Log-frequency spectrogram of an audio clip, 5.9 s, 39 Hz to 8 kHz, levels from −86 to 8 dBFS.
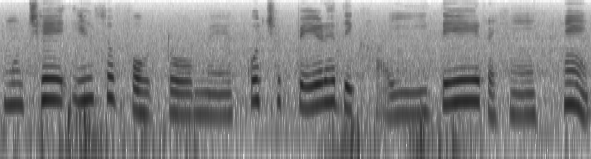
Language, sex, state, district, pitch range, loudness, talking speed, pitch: Hindi, female, Madhya Pradesh, Katni, 180-275 Hz, -16 LUFS, 100 wpm, 240 Hz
